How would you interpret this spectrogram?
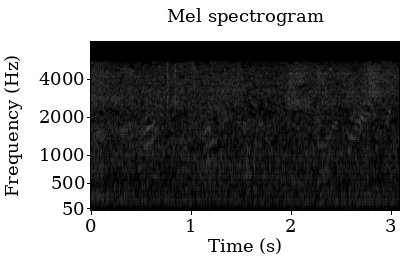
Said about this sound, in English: I want you to see these old Indian motorcycles that are riding down the mountain.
